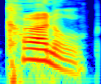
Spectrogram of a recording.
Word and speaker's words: colonel: he says is that the word looks like colonel. It's written colonel and it seems to be pronounced something like colell or colonel but actually it's pronounced as kernel.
